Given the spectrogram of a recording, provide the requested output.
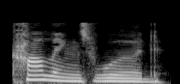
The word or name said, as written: collingswood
